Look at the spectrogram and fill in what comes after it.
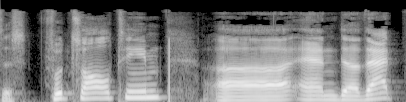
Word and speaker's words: futsal: Otto, how did I say it anywhere close to correct? Good morning. Yes, you did very well with that. – Futsal. Okay, because I have no idea what it is until I started reading your bio, but that's, I don't want to skip ahead.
